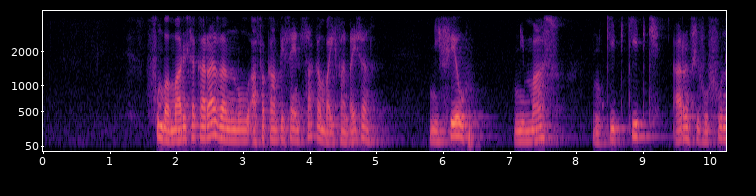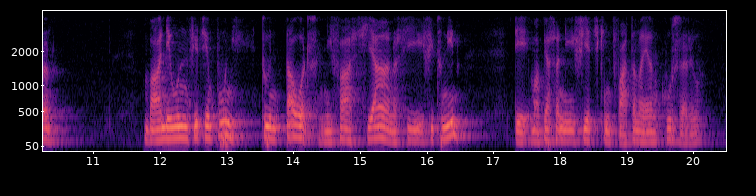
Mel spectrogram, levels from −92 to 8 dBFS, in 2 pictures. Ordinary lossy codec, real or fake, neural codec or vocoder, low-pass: none; real; none; 3.6 kHz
